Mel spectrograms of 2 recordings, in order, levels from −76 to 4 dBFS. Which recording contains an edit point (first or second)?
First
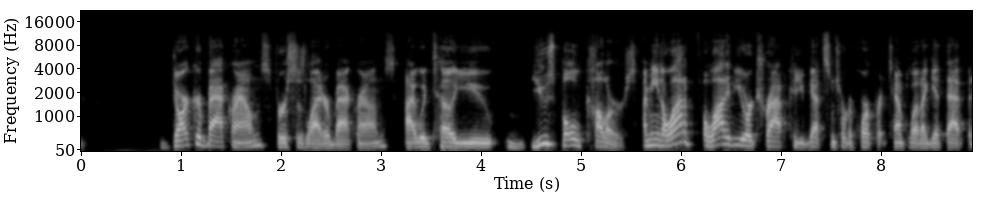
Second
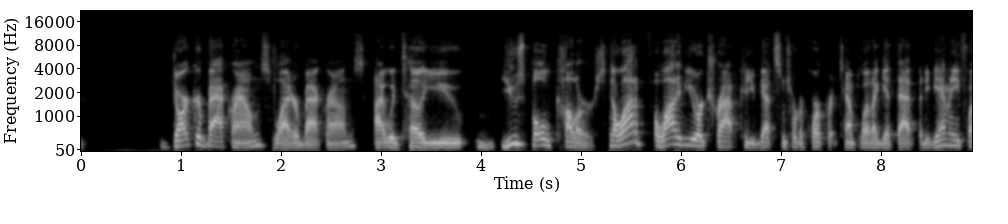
second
